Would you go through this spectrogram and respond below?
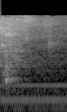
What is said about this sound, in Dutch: Daar? Ja, douchen doe je daar, maar je kunt ook zo douchen. Hè? Zo.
